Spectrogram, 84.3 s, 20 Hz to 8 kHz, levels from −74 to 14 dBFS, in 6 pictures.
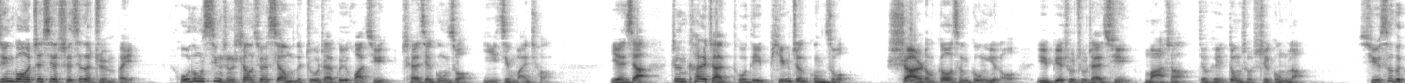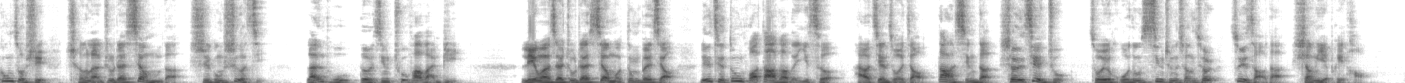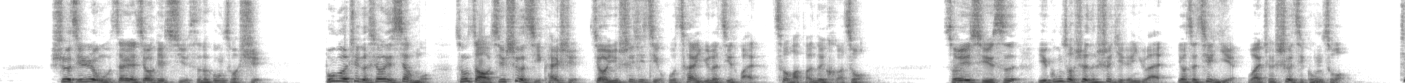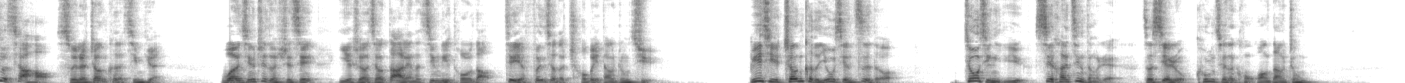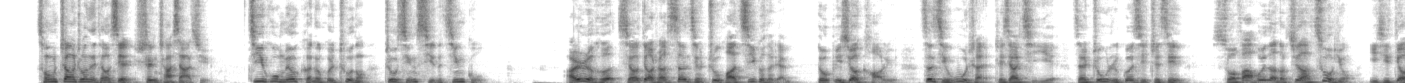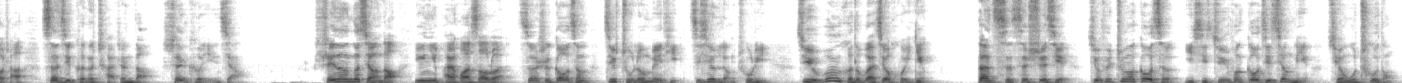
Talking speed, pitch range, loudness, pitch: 295 characters per minute, 120-160 Hz, -18 LUFS, 130 Hz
